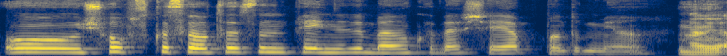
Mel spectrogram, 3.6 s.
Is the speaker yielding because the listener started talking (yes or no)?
yes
